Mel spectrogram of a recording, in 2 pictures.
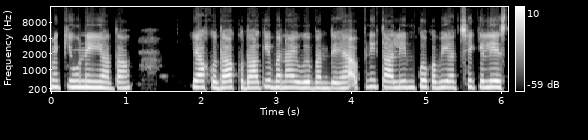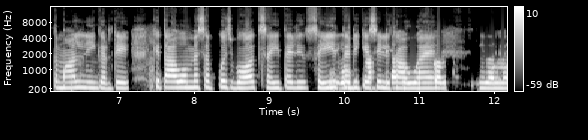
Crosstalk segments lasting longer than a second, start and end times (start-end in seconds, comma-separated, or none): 9.9-11.2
